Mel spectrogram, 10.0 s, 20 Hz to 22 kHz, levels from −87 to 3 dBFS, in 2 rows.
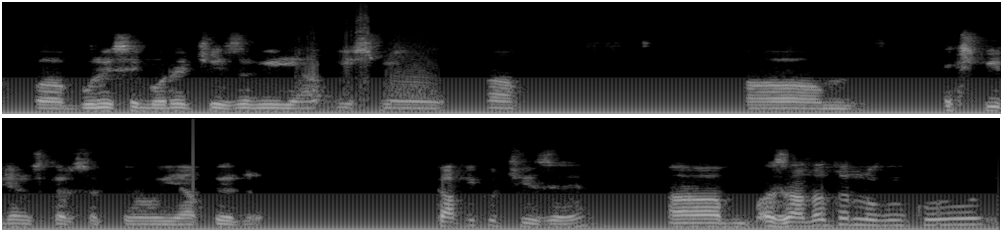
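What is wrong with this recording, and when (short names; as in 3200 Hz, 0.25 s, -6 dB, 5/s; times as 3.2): buzz 50 Hz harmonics 27 -38 dBFS
1.47–2.2 clipped -30 dBFS
5.96 pop -14 dBFS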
